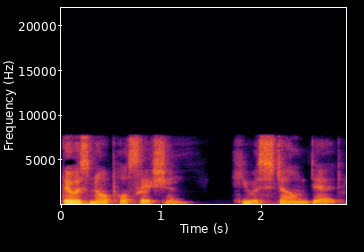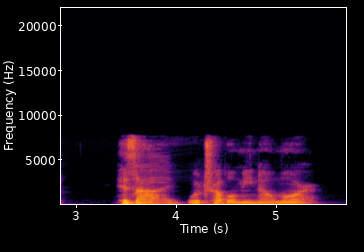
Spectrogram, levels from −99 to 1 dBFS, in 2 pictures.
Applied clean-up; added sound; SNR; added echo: neural mask model Resemble Enhance denoiser.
